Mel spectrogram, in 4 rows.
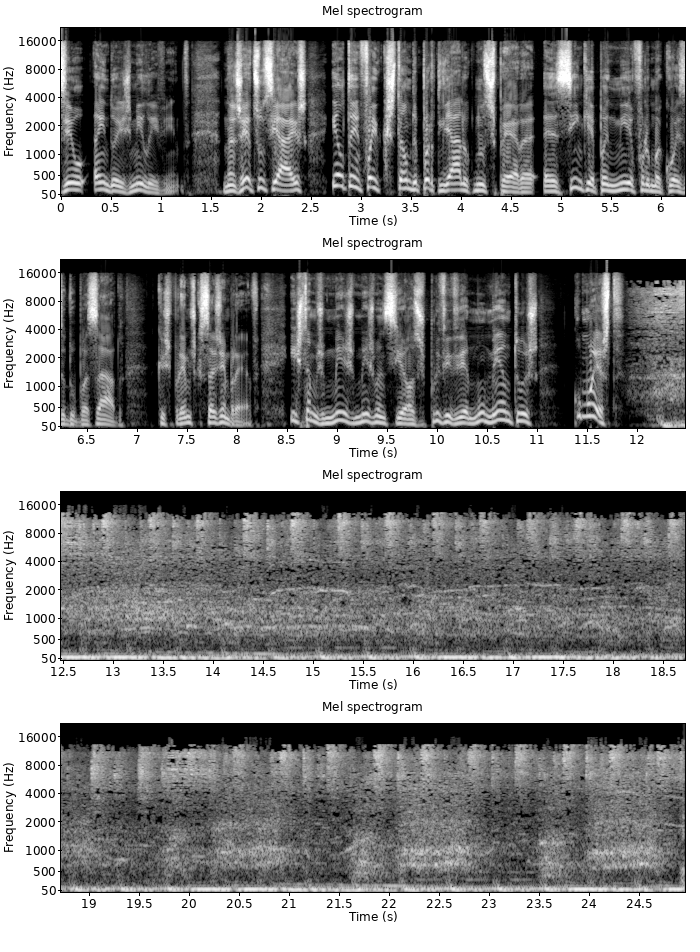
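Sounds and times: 
speech: 0.0s - 13.0s
large crowd cheering and shouting at a DJ event: 11.9s - 24.9s
loud thumping bass beat at a DJ event: 12.1s - 24.9s.

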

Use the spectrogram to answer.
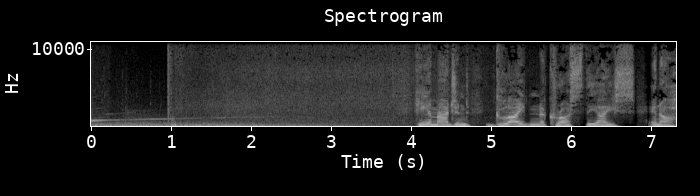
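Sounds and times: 
fire engine siren wailing: 0.0s - 3.0s
speech: 4.0s - 7.3s.

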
